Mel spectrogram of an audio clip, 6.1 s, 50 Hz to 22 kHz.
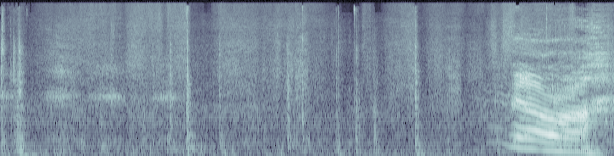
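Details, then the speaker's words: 1955 Chevy Bel Air, engine thought to be a 350: on starting, a short sliding belt squeal swoops and fades within a second as the engine catches. "there little belt squeal there it goes all right"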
